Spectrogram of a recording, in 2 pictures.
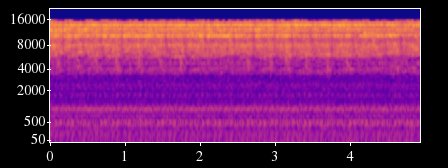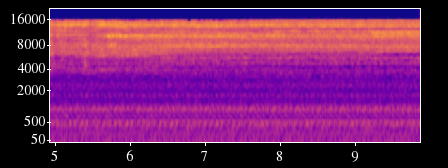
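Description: A steady mechanical buzz with a hiss of spraying air: a nebulizer running.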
